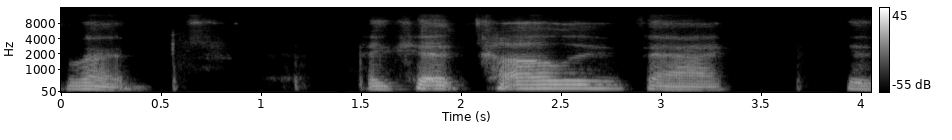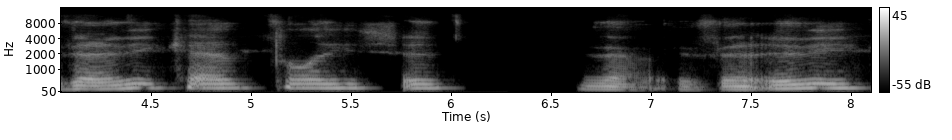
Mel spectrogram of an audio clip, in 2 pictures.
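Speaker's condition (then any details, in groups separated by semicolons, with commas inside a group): Dystonia; affects walking and speech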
